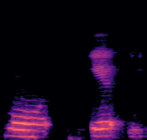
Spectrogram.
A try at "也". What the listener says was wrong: 我也是同事。我也是同事。Okay, can Again, this is pronounced yeah, not you.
